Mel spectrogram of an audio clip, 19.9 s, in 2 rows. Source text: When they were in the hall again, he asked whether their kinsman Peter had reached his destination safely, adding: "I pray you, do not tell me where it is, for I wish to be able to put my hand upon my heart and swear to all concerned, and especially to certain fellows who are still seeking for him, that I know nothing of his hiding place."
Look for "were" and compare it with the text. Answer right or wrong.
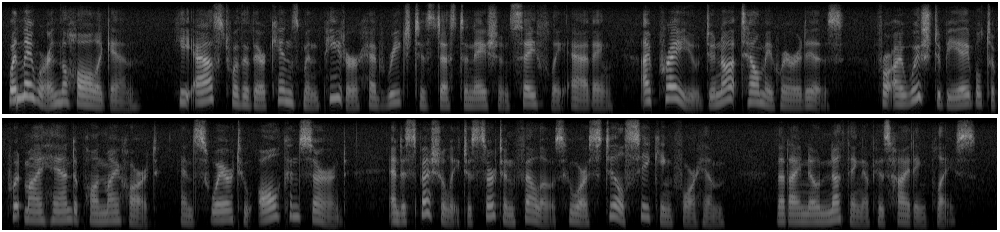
right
